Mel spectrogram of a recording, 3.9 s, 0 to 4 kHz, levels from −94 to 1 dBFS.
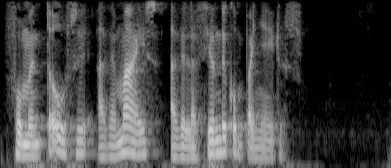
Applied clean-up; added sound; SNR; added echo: none; none; none; none.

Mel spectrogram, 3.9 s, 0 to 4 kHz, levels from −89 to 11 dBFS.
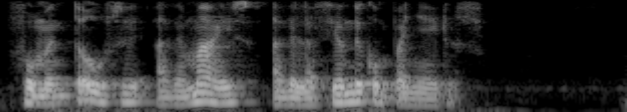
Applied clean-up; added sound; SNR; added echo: none; none; none; reverberation time 0.2 s.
